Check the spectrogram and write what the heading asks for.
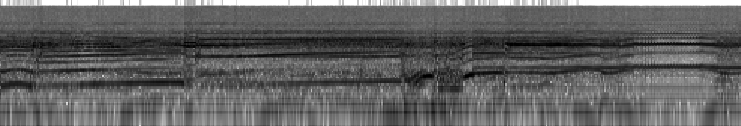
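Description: Solo electric guitar played lead-style: long sustained notes bent slowly upward in pitch, with quick slides and vibrato wobbles between them.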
